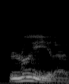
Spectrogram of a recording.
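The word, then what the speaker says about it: 鹿邑: 중국 현지 발음으로는 루이라 그럽니다.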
